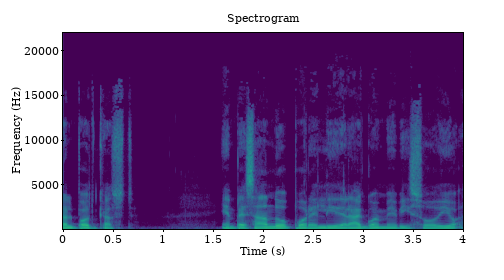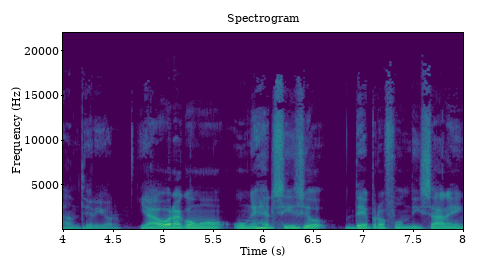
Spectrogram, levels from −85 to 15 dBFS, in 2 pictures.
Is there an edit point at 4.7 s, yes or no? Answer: yes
